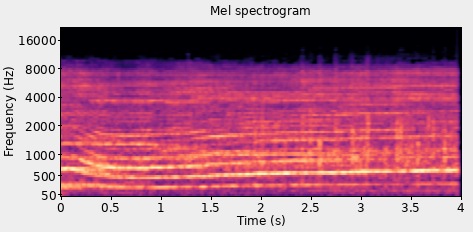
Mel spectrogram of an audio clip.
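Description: One long held note that dips in pitch at first and then rises slowly and steadily for about four seconds.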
